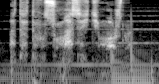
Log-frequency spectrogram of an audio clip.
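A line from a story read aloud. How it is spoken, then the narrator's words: Whisper. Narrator (Russian): шептала Лоран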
